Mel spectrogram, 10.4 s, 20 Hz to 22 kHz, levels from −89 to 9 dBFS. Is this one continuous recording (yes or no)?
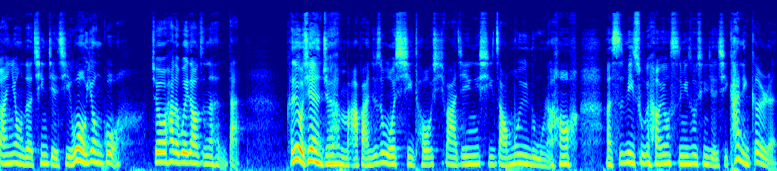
yes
